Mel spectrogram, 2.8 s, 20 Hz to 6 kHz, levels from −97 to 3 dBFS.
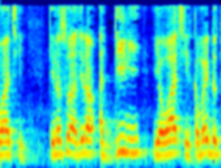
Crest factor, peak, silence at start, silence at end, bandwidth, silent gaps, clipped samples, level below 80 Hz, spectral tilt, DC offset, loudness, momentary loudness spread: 16 dB; -6 dBFS; 0 s; 0 s; 5.8 kHz; none; under 0.1%; -66 dBFS; -6 dB/octave; under 0.1%; -21 LUFS; 10 LU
